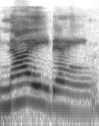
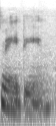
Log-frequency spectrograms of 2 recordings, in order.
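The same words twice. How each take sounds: First: The name is said in a Southern accent. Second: The name is said in a neutral accent. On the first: This is how people in the South said the name. "when I grew up in the South, they would say Nadine" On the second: This is how the owner says the name. "that's how you say my name"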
